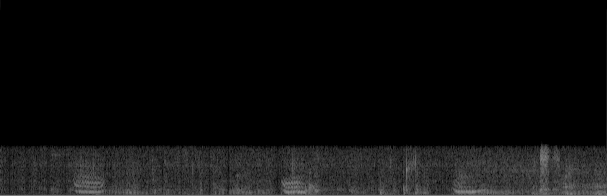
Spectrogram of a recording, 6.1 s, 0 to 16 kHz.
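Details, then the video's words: Cavalier King Charles Spaniel puppy, a 43-day-old tricolour male from Hyogo, Japan, gives about four short nasal whines spaced roughly every one to two seconds, each bending down in pitch, over a steady background hiss. "キャバリアの子犬 3月9日(生後43日)"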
